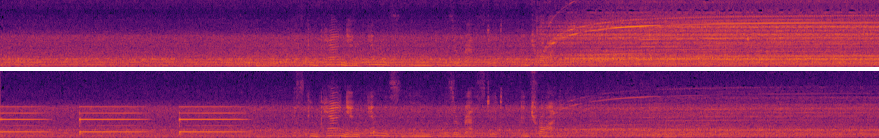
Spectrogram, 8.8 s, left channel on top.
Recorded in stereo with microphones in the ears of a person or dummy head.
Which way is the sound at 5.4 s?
75° left (ahead or behind).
